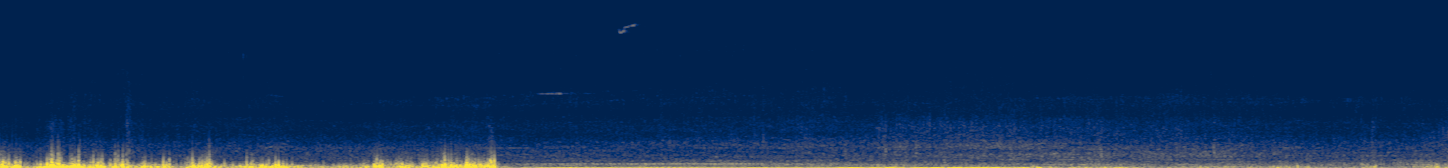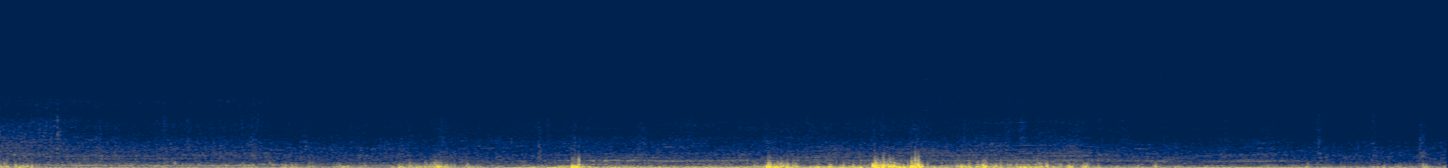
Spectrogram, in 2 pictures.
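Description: Street traffic going by on a snowy road, with wind buffeting the microphone in heavy gusts for the first five seconds and again a little past the twenty-second mark. A steady low engine rumble runs for several seconds after the first gusts.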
